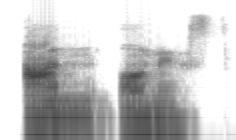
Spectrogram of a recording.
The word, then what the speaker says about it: honest: la que no tiene que tocar no a honest noten a honest está chocando para evitar ese choque chicos utilizamos bueno la otra la otra alternativa no and honest an honest y aquí podríamos decir que un hombre honesto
